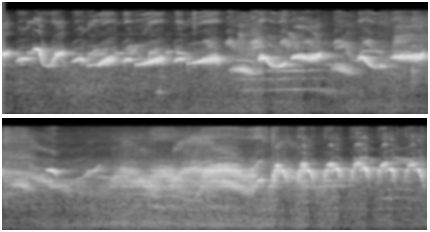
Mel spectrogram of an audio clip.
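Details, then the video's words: Chinese hwamei kept in a cage, singing under overcast pre-rain skies: a rapid stream of high, bright whistles and slurred trills, dense and continuous, with a brief rough burst midway. "Tốc độ mỏ quá ok, đầu mặt đẹp chất giọng cực kỳ hay | Họat Họa Mi"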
